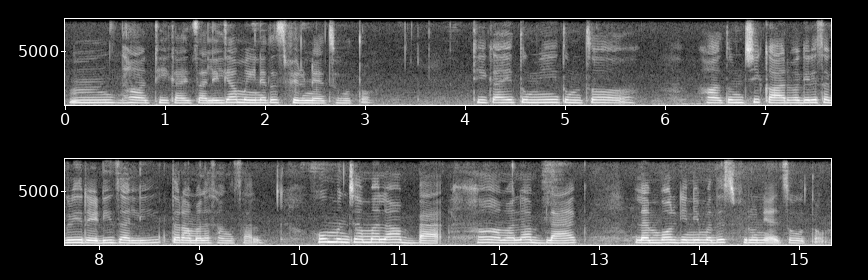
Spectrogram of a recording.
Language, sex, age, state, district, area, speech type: Marathi, female, 30-45, Maharashtra, Akola, rural, spontaneous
